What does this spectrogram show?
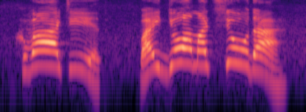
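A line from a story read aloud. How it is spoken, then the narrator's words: Frightened shout. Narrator (Russian): крикнула сзади Еринка … в ее голосе неподдельный страх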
